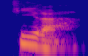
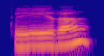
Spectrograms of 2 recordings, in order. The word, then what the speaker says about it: Thera: The adjective has an I here, Thera. Okay? And here with the E or the, we pronounce as or a, Thera, meaning one who is stable, an elder.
